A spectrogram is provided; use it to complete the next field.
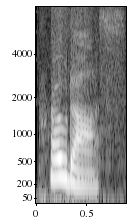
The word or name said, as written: ProDOS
